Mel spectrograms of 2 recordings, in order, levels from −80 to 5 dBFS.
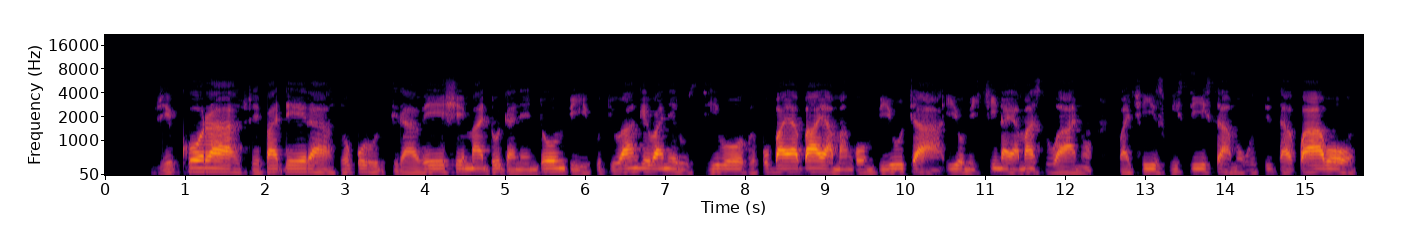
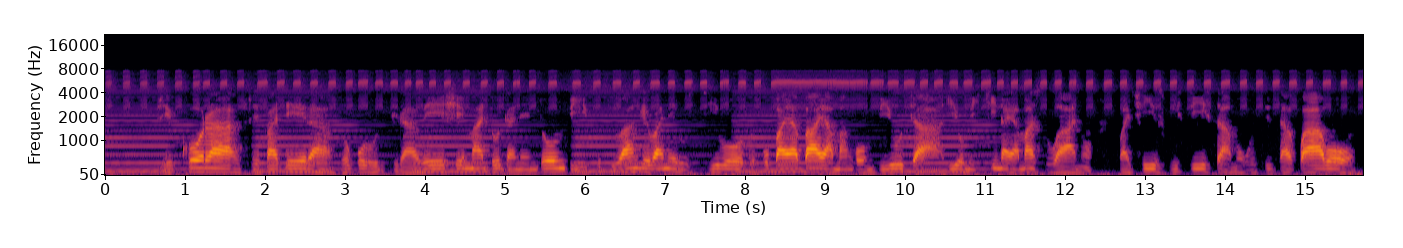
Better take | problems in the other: first | background sound (Insect + Alarm); 12 dB below the speech

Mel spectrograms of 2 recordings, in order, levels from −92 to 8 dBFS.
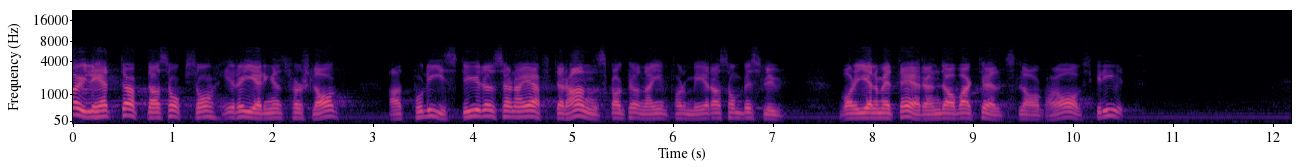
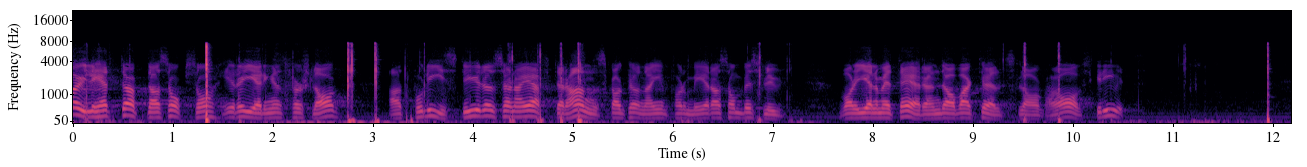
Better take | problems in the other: first | background sound (Camera); 4 dB below the speech

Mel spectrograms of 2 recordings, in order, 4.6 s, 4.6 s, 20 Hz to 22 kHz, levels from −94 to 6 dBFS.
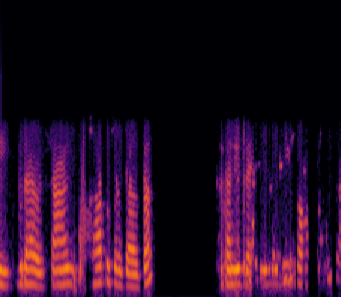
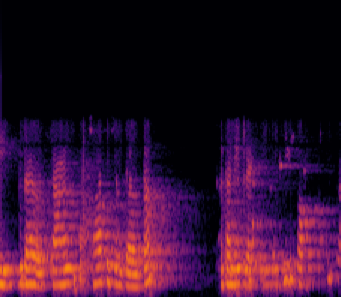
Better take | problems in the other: first | room echo; dies away in 0.9 s

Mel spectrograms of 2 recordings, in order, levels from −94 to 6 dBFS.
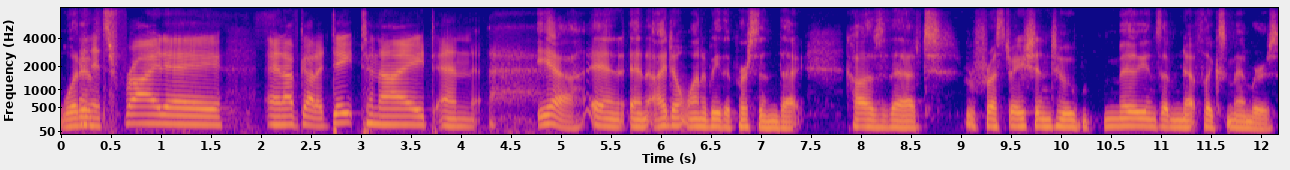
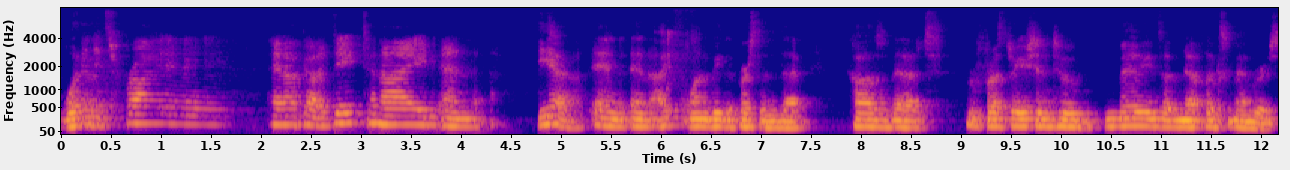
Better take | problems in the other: first | noise reduction (neural mask model DeepFilterNet 3)

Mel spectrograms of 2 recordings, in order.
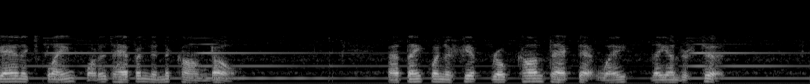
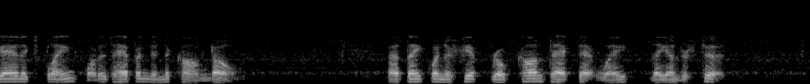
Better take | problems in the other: second | background sound (Bell); 15 dB below the speech

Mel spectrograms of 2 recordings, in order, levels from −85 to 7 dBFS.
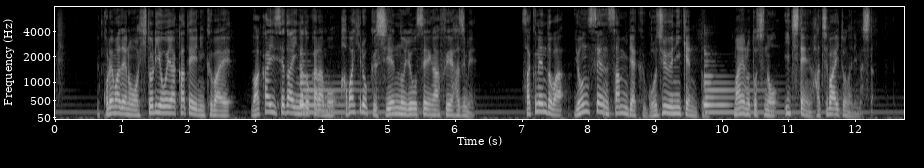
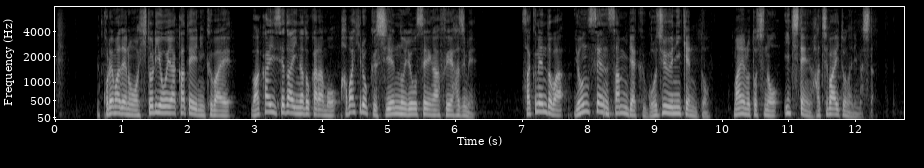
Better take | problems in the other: second | background sound (Bowed string instrument); 10 dB below the speech

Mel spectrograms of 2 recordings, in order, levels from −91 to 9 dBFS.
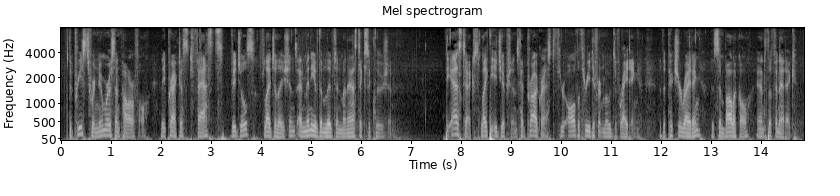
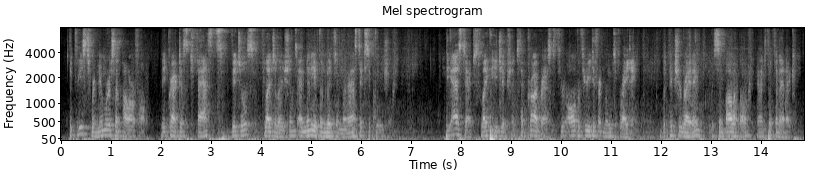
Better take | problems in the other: first | noise reduction (neural separator model SepFormer DNS4)

